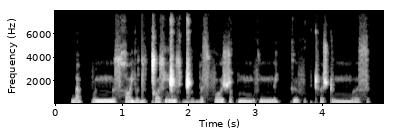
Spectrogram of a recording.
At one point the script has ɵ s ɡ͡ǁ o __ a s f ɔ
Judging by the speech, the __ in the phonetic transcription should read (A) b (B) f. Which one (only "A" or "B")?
A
